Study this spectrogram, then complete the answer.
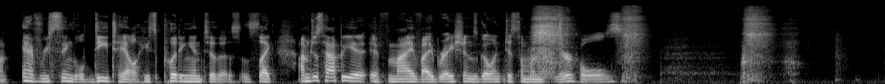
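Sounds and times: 
speech: 0:00.0 - 0:06.5, 0:07.4 - 0:07.6
sneeze: 0:05.3 - 0:06.6, 0:07.4 - 0:08.0
sniff: 0:05.3 - 0:08.1.

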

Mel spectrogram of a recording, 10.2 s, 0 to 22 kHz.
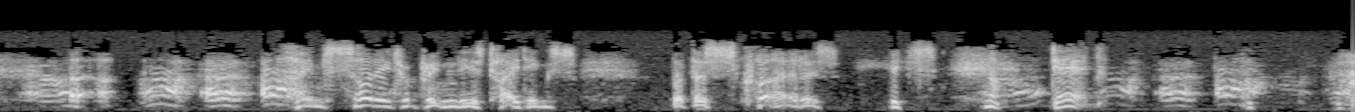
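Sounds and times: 
dog barking and yelping: 0:00.0 - 0:02.4, 0:07.4 - 0:10.1
speech: 0:02.2 - 0:08.4, 0:09.4 - 0:10.1.

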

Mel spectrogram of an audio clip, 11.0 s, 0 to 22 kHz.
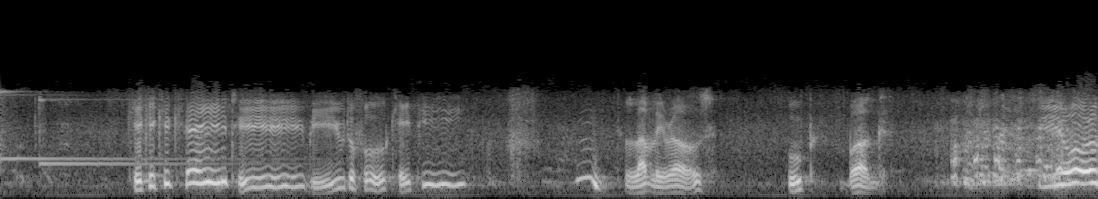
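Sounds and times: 
electronic doorbell chiming: 0:00.0 - 0:01.9
speech: 0:01.3 - 0:04.8, 0:05.8 - 0:07.2, 0:07.9 - 0:08.9, 0:09.5 - 0:10.9
faint hiss: 0:01.4 - 0:09.4
laughter: 0:09.4 - 0:10.9.

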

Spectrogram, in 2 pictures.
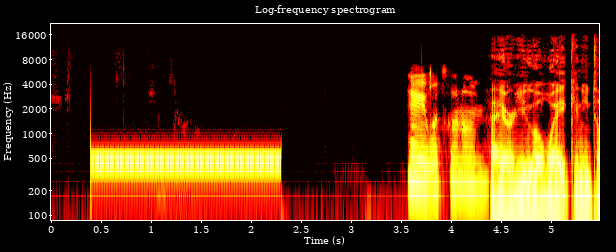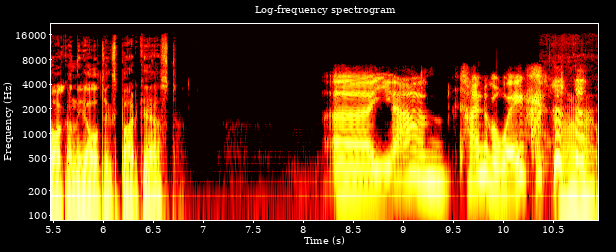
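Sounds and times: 
electronic ring tone on a phone line: 0:00.4 - 0:02.3
speech: 0:03.6 - 0:06.8, 0:08.2 - 0:10.9
laughter: 0:10.3 - 0:10.9.

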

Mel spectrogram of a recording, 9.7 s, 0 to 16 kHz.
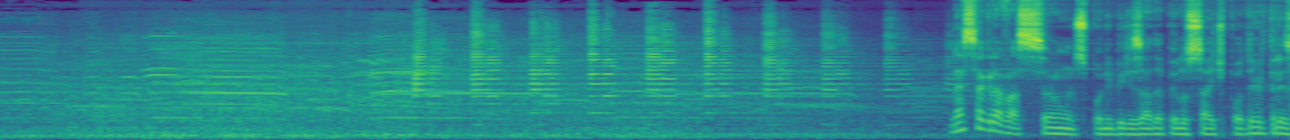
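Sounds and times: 
military vehicle engine noise: 0:00.0 - 0:07.4
military vehicle horns honking in a parade: 0:00.0 - 0:07.5
dense rumbling crowd of spectators: 0:00.0 - 0:07.9
speech: 0:07.1 - 0:09.6.

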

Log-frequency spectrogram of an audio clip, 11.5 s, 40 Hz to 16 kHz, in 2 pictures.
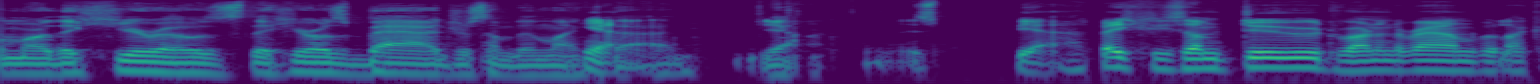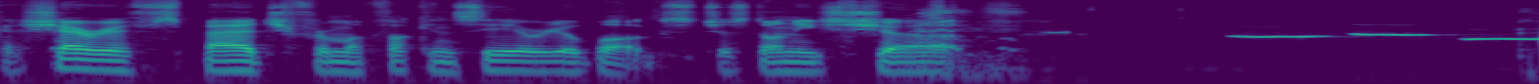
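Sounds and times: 
speech: 0:00.0 - 0:09.7
person whistling a western sheriff-style tune: 0:10.4 - 0:11.5.

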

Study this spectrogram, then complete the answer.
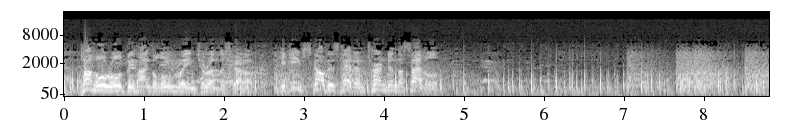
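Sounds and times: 
speech: 0:00.2 - 0:04.9
warning gunshots as radio drama sound effects: 0:01.9 - 0:05.5, 0:06.4 - 0:08.8.

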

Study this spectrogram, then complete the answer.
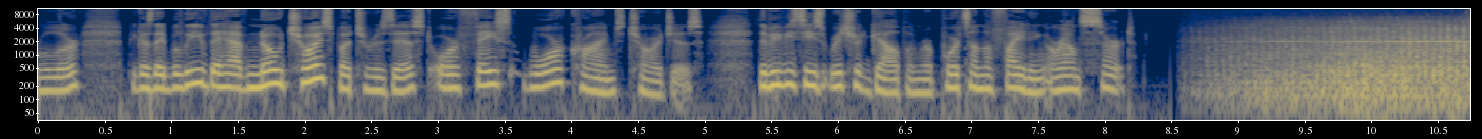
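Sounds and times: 
speech: 0:00.0 - 0:09.3
helicopter landing at a military base: 0:08.6 - 0:10.7.

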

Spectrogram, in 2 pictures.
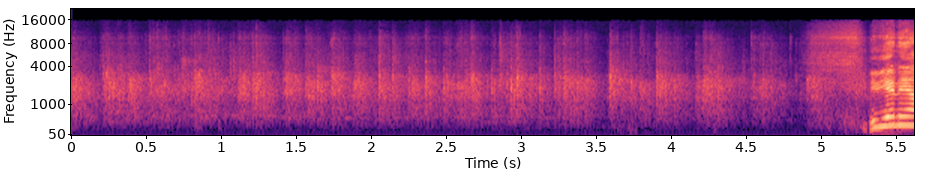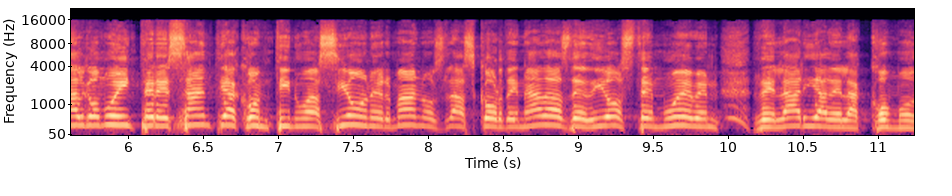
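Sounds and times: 
crowd applauding: 0:00.0 - 0:05.4
speech: 0:05.2 - 0:11.2.

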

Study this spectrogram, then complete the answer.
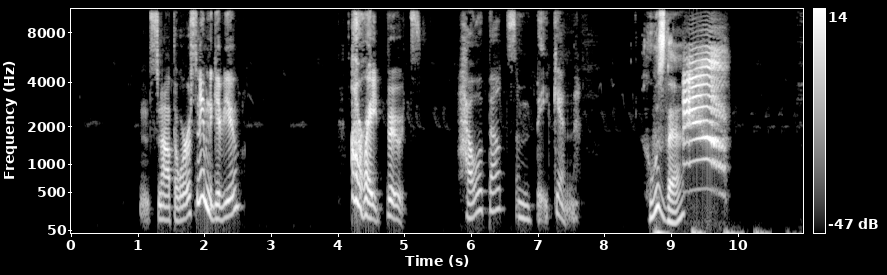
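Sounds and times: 
speech: 0:01.0 - 0:02.7, 0:04.2 - 0:05.2, 0:05.8 - 0:07.8, 0:08.6 - 0:09.3
cat meowing: 0:09.2 - 0:10.0.

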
